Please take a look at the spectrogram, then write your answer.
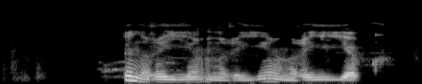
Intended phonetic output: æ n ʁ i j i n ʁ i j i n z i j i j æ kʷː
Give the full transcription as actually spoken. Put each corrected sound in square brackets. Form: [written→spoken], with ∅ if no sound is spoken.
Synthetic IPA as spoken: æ n ʁ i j i n ʁ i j i n [z→ʁ] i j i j æ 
